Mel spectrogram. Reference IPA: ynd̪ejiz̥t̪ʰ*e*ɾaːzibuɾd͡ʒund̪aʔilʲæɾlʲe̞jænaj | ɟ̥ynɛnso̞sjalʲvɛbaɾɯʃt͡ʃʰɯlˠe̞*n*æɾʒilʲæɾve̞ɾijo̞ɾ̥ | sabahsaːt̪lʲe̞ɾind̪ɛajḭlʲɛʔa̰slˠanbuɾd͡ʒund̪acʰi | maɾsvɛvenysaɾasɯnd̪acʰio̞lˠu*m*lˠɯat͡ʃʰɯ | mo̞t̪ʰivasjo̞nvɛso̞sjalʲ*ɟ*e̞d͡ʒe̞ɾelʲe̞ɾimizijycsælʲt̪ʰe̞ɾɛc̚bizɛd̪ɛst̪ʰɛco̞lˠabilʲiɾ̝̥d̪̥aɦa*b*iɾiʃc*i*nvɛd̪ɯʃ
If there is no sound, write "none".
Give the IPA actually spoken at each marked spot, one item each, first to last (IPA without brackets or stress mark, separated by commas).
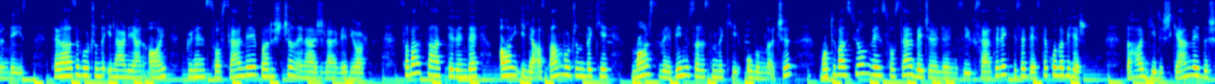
e, n, m, b, ɟ, æ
